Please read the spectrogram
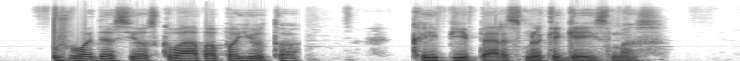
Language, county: Lithuanian, Vilnius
